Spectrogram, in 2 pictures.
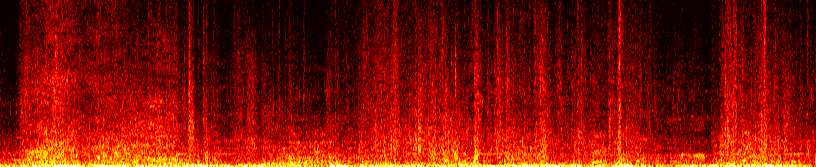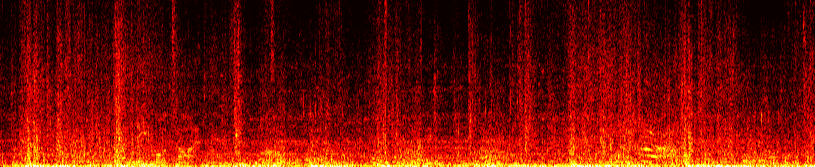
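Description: Spell blasts and impacts crash and boom in a game battle.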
